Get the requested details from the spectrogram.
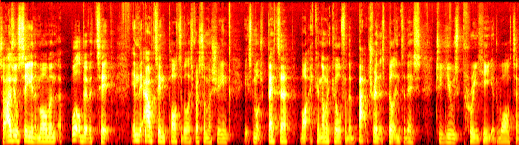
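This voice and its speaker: A man with a northern English accent speaks at a fairly quick pace and a medium pitch, his loudness swinging widely, on a very clean recording with a silent background. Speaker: product reviewer. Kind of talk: product review tutorial. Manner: casual, repetitive.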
